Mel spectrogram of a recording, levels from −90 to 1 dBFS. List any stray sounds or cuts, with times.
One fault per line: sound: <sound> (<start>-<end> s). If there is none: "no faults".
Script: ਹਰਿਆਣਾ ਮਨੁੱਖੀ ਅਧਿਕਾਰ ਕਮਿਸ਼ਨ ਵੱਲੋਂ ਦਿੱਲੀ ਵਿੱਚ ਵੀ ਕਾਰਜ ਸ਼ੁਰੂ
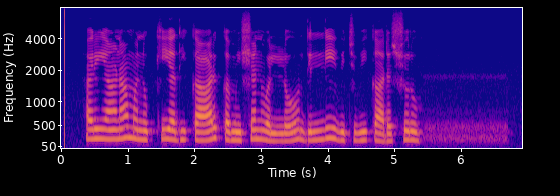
no faults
